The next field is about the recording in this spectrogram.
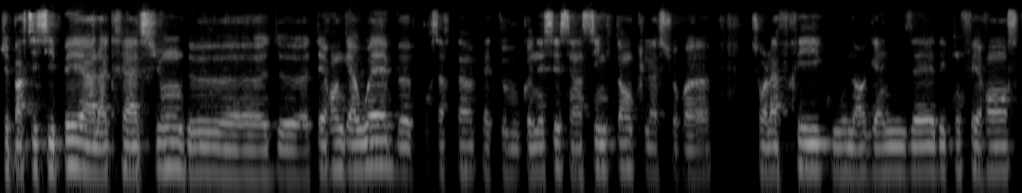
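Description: Over a dry, close sound with no echo, a man talks at a fairly slow pace in a fairly low pitch with monotone, flat intonation. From Ivory Coast. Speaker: economics postdoctoral researcher. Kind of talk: explanatory group discussion. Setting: online group call.

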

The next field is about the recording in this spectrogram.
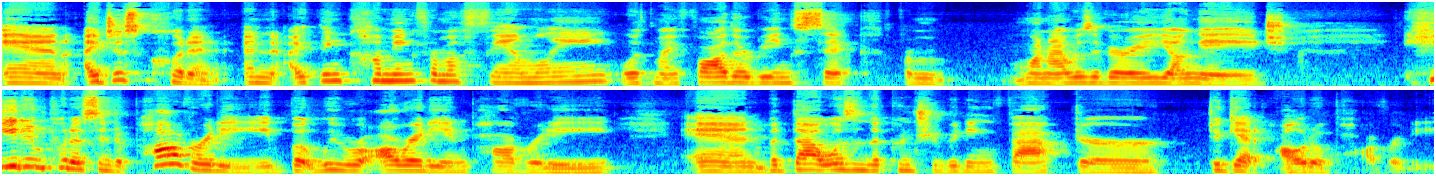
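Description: Her medium-pitched voice has a bright, sharp tone, and the woman speaks at a moderate pace with lively intonation. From Canada. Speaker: tech entrepreneur. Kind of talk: interview. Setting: video call.

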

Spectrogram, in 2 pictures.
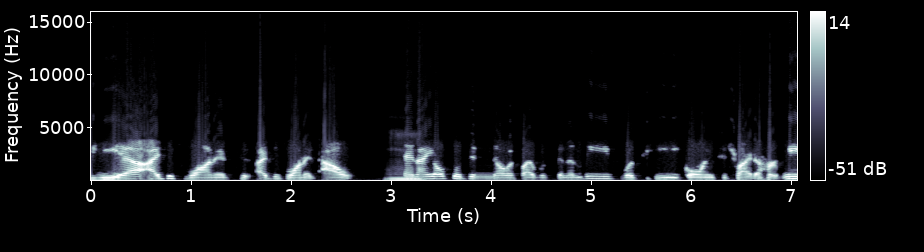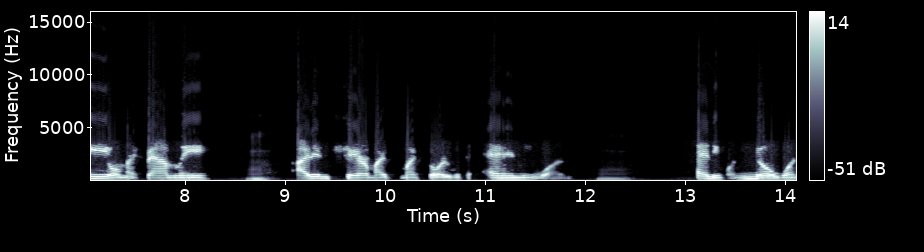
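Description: A woman in a New York accent speaks at a moderate pace. Her pitch is fairly low and her intonation fairly even. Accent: New York City. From US Northeast, New York City (the Bronx). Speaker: actress and domestic violence activist. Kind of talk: interview.

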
